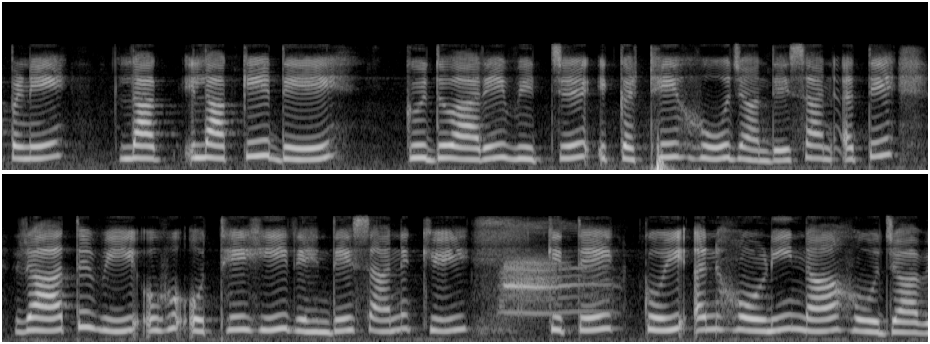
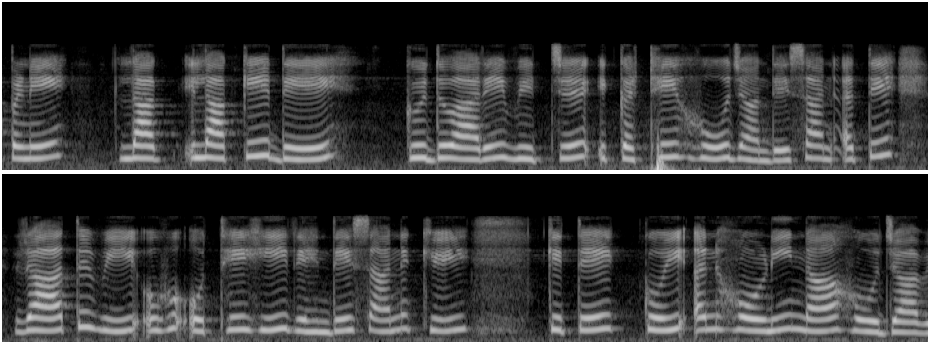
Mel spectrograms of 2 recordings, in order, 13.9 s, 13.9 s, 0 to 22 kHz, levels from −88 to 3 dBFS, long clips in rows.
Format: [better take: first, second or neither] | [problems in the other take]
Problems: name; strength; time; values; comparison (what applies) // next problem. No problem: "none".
second | background sound (Meow); 9 dB below the speech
